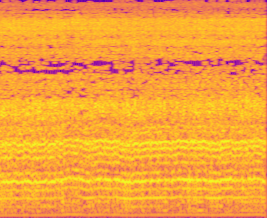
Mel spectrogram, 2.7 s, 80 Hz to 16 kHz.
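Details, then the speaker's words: HPI Nitro MT with Nosram RS 18 Evo nitro engine during break-in, warmed with the engine heater and richened a bit more: constant high-pitched buzzing scream with no dip or hunting, well above normal tick-over; high idle. "I have richened out a little bit more as well. You can see the idle's definitely a bit high,"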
